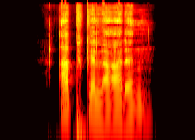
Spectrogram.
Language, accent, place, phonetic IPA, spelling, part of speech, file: German, Germany, Berlin, [ˈapɡəˌlaːdn̩], abgeladen, verb, De-abgeladen.ogg
- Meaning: past participle of abladen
